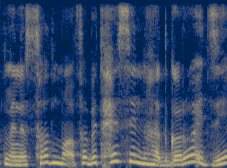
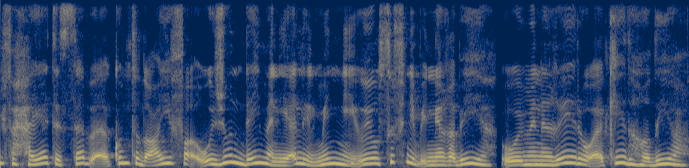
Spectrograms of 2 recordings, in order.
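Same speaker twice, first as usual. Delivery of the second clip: ordinary delivery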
